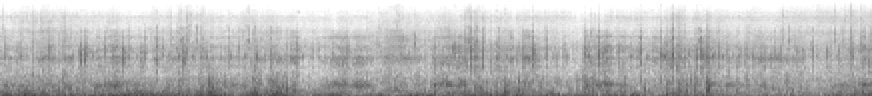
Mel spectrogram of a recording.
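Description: Mountain bike ridden fast down rough, muddy singletrack, recorded on a GoPro: loud wind and tyre rumble on the microphone, with constant clicks and rattles over the bumps. A squeak from the GoPro mount recurs about once a second.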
